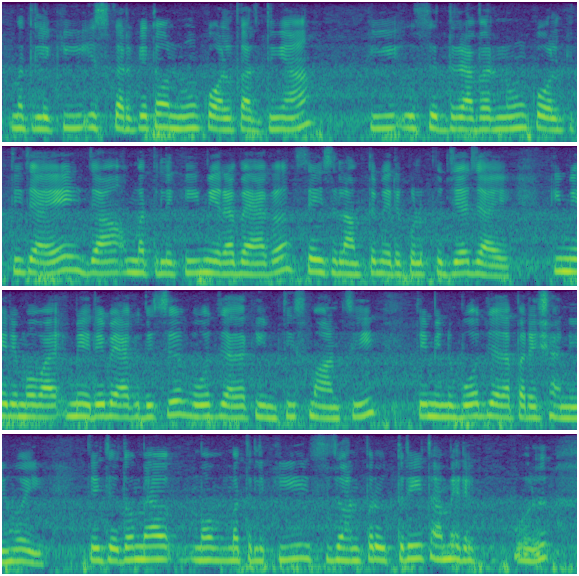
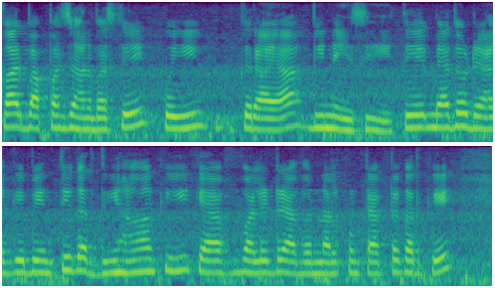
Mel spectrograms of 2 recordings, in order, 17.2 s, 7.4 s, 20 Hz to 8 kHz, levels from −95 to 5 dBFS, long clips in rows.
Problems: background sounds at intervals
